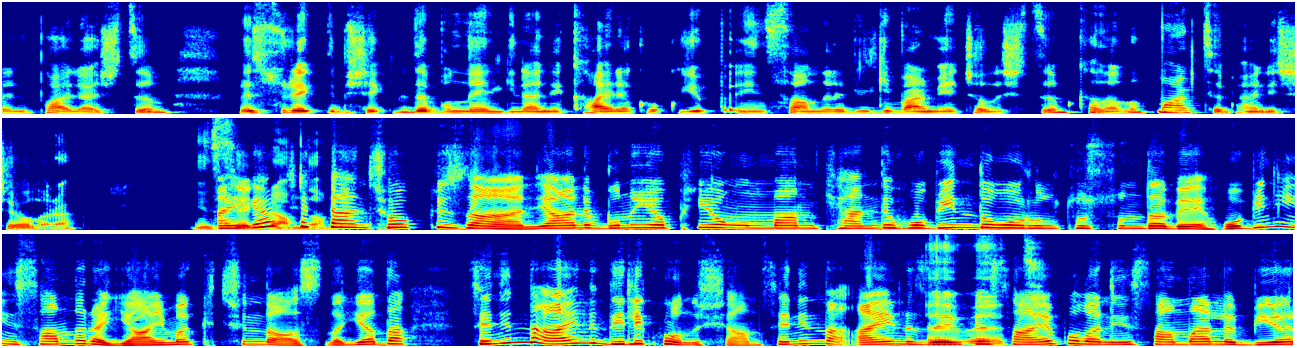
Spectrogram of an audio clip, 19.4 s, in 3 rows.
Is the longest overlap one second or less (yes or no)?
yes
